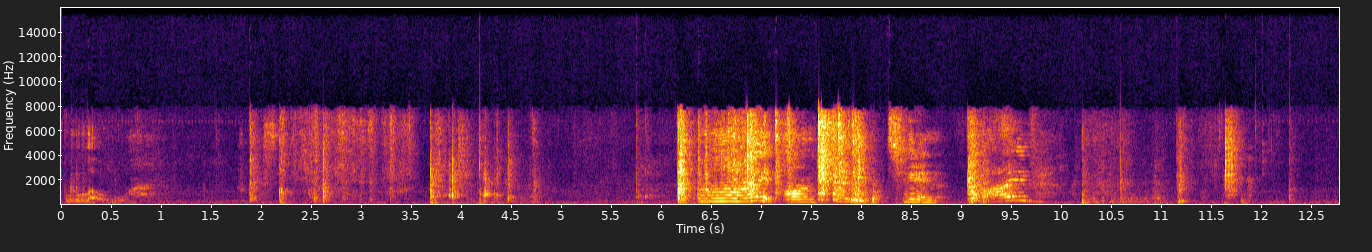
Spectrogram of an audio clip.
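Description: Cardboard boxes knock and rustle as they are handled.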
